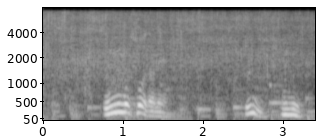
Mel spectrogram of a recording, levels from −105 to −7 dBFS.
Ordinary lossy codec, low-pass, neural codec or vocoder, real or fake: none; 7.2 kHz; none; real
